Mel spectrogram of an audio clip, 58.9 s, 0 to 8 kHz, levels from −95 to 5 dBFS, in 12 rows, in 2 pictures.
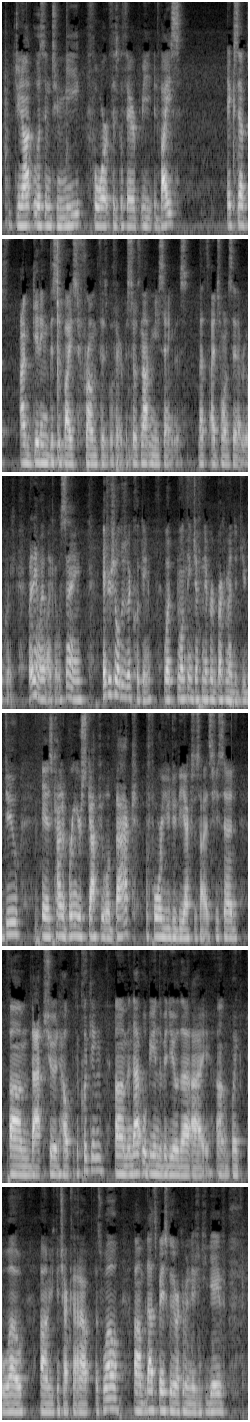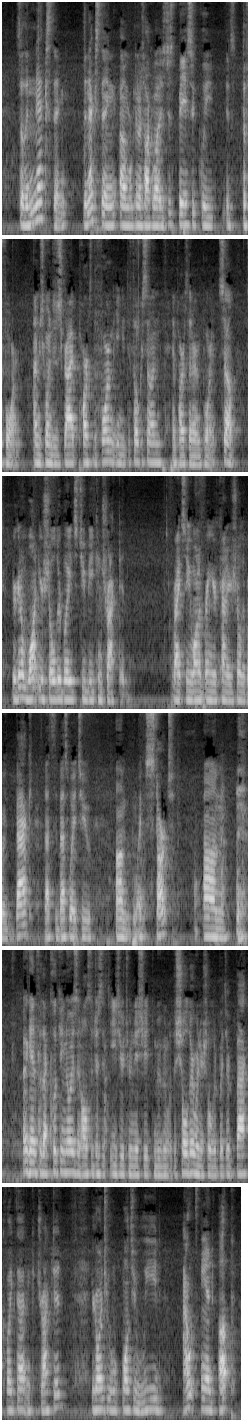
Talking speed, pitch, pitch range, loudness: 215 wpm, 120 Hz, 110-130 Hz, -18 LUFS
